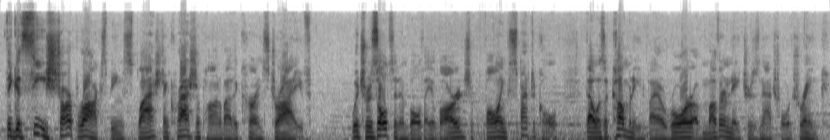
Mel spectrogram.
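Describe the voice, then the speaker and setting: A man's voice: lowish voice, animated, normal speed. A man reading scripted, dramatic fantasy narration as a storyteller, with rain-like ambience behind him.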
